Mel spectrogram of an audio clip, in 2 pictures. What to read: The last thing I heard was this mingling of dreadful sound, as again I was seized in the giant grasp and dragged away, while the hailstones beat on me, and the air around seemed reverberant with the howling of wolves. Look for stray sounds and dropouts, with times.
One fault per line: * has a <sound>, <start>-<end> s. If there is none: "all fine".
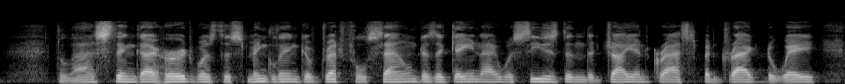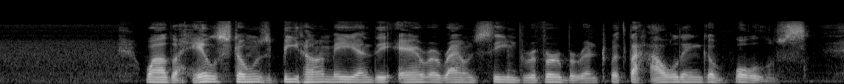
all fine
